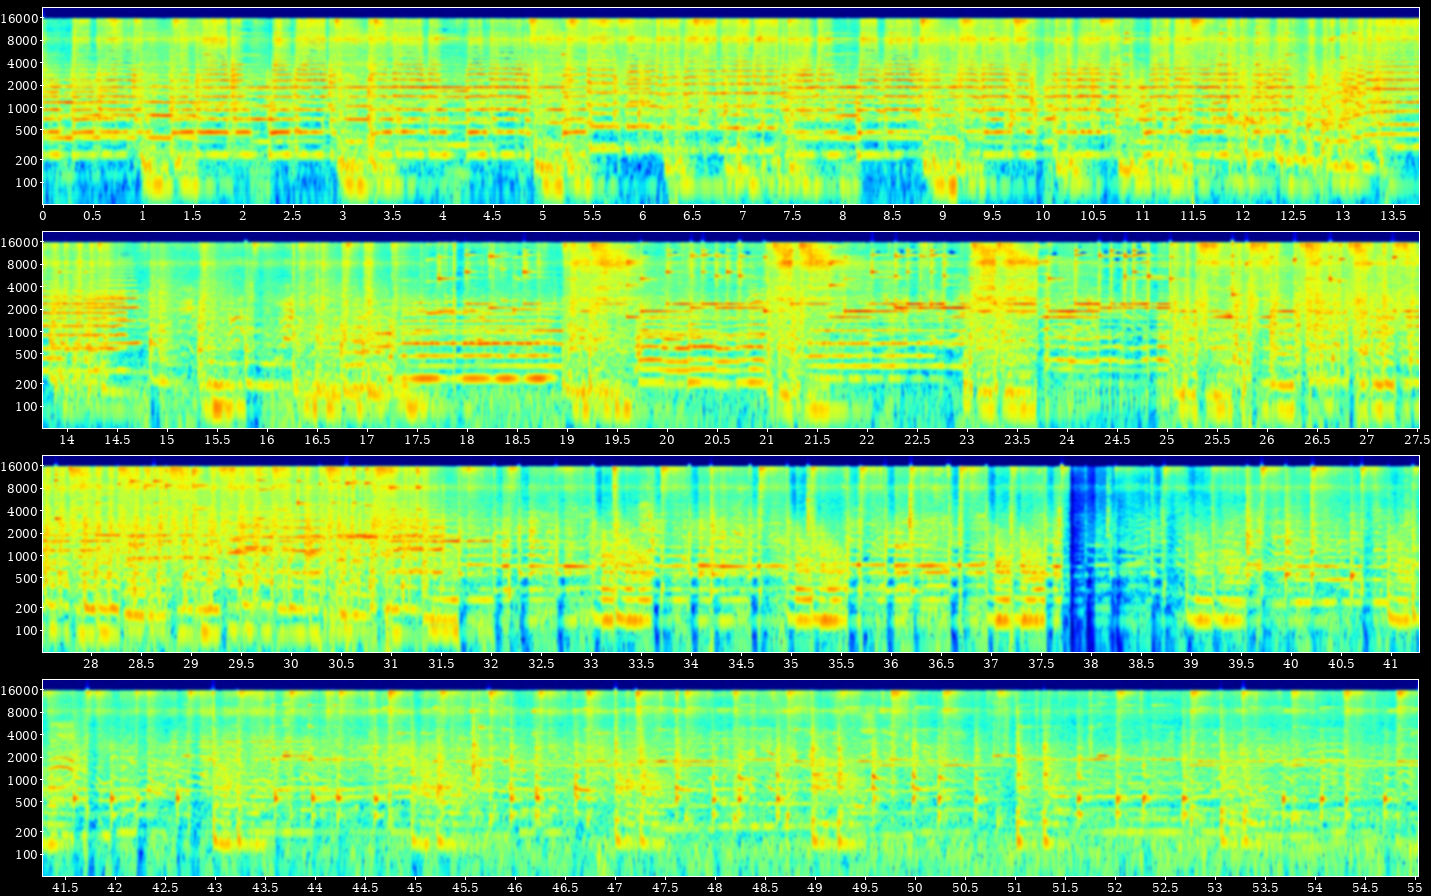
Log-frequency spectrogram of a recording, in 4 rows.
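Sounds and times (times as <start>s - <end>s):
trumpets playing held notes: 0.0s - 15.0s, 16.8s - 32.8s
cymbals: 0.0s - 55.0s
marching drums: 0.0s - 55.0s
glockenspiel melody: 3.1s - 9.4s, 10.0s - 14.7s, 17.2s - 34.8s, 42.0s - 55.0s.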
